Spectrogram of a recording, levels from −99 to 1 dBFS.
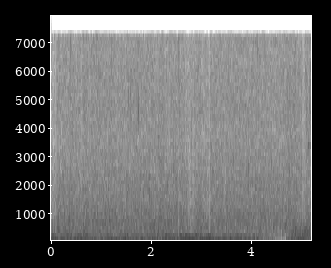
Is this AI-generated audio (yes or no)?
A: no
